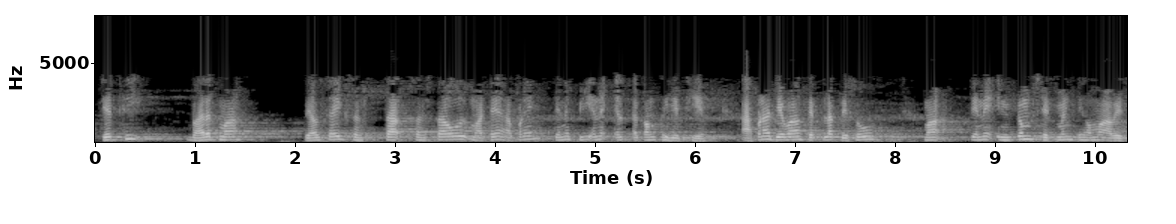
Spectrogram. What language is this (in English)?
Gujarati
